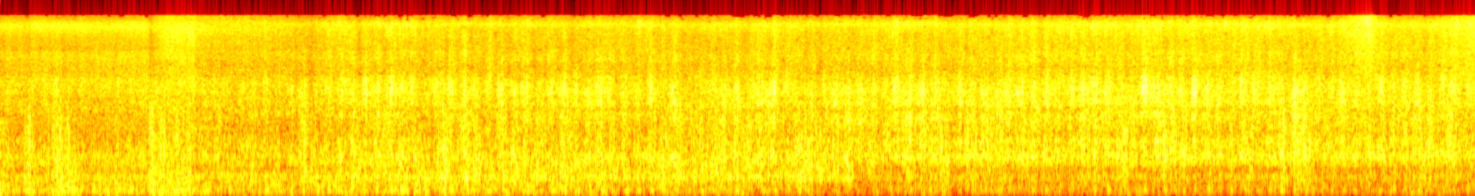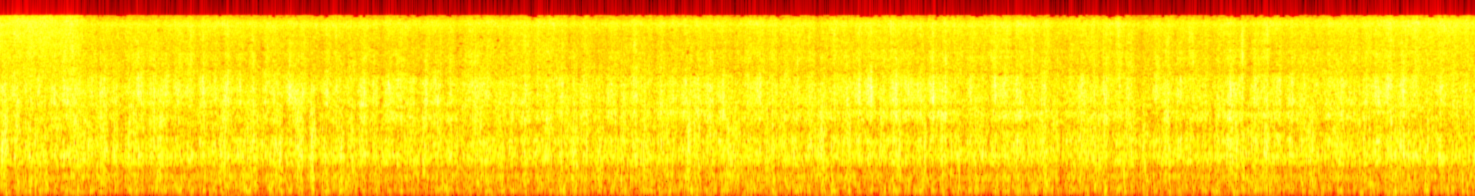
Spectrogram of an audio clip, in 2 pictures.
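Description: Diesel-hauled passenger train running at speed, heard from the open door of its luggage van: a steady, loud rumble and rattle of wheels on rails mixed with rushing air. A deeper rumble eases off about eight seconds in.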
